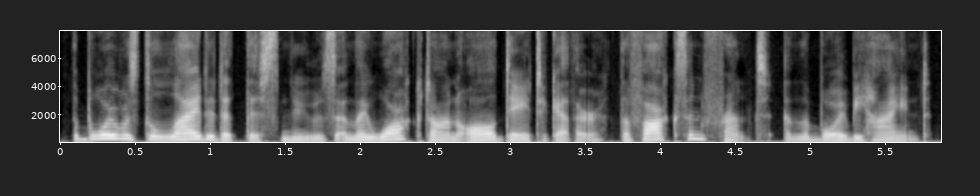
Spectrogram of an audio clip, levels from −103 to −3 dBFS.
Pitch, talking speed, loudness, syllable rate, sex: 210 Hz, 225 wpm, -19 LUFS, 5.1 syllables/s, female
